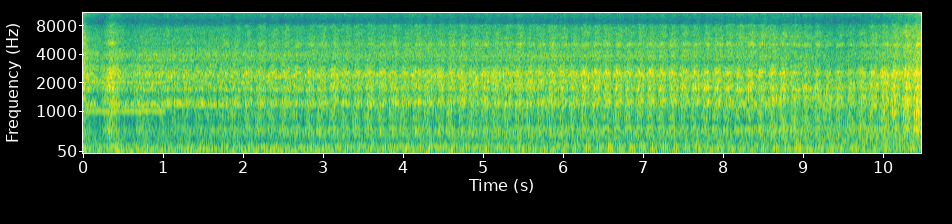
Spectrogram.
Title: 7.3 rough idle after sitting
